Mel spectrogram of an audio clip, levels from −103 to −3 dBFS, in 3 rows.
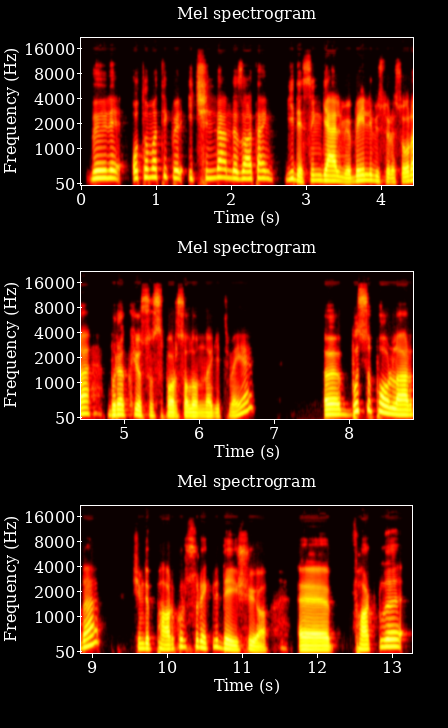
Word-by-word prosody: böyle 205 -1 +1
otomatik 225 +4 -4
ve 200 -2 -1
içinden 205 +2 -4
de 195 - +2
zaten 190 0 -3 0.2
gidesin 145 - -3
gelmiyor. 125 -8 +2
Belli 145 +1 0
bir - - -3
süre 105 -3 -7
sonra 150 +10 +1 0.2
bırakıyorsun 130 -3 0
spor 100 0 +1
salonuna 95 0 0
gitmeyi. 105 - -6 1.0
Eee, 140 +1 +7
bu 135 - +1
sporlarda, 195 - +3 0.4
şimdi, 135 0 -2
parkur 130 +7 -1
sürekli 175 -1 -3
değişiyor. 110 -4 +1 0.4
Eee, 110 0 +6 0.3
farklı 175 +10 +1
140 Hz, 115 wpm, -23 LUFS, 115-195 Hz, 1.0 s, Eee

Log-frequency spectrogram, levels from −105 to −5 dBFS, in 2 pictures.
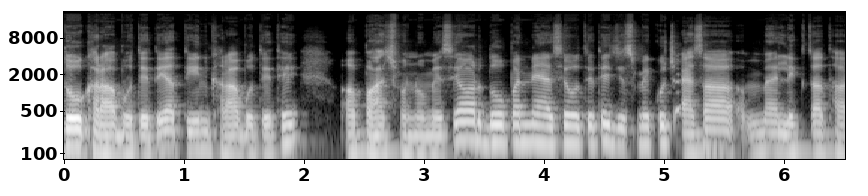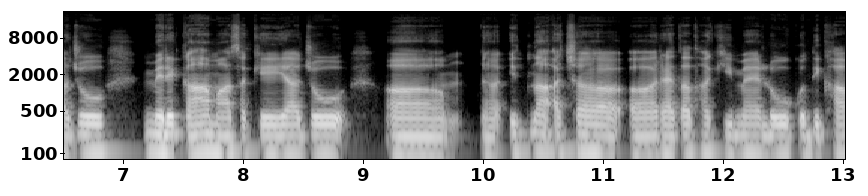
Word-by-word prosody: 2 130 0 +13
खराब 100 -3 +3
होते 100 0 +2
थे 115 - 0
या 125 - +4
3 115 0 -1
खराब 100 -2 0
होते 100 0 0
थे 150 +1 +3
अ, 105 -7 -8
5 100 0 +2
पन्नों 100 -1 -1
में 95 0 0
से। 130 +12 -2
और 170 -1 +4
2 150 0 +5
पन्ने 150 0 +2
ऐसे 140 +1 +2
होते 145 0 +2
थे 155 - +5
जिसमें 140 0 -2
कुछ 145 +1 -2
ऐसा 110 +4 0 0.3
मैं 110 +2 -3
लिखता 110 +1 -1
था 100 -1 -1
जो 105 -1 +3 0.3
मेरे 105 -1 +4
काम 105 0 +1
आ 100 - +1
सके 100 0 -1
या 100 0 +1
जो 100 - +3 0.5
अ, 95 -1 0 0.5
इतना 110 +1 -3
अच्छा 105 +1 -3 0.3
अ, 95 +1 -3
रहता 100 +1 -1
था 105 - -3
कि 100 -1 -6
मैं 100 0 -3
लोगों 100 0 0
को 100 - -3
दिखा 100 0 -3
105 Hz, 205 wpm, -23 LUFS, 100-115 Hz, 0.5 s, 2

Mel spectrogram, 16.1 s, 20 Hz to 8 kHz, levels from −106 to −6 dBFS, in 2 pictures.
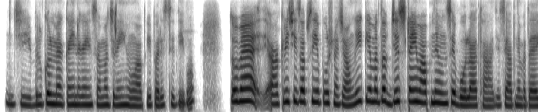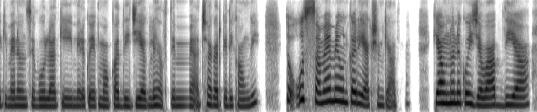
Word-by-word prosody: जी, 235 -2 -6
बिल्कुल, 235 +4 +1
मैं 240 -1 0
कहीं 230 0 -2
न 230 - 0
कहीं 230 0 -1
समझ 225 -1 -4
रही 220 0 -1
हूँ 205 -3 -1
आपकी 195 +3 -5
परिस्थिति 220 +5 -5
को। 310 +3 -6 0.5
तो 310 - +4
मैं 320 -2 +3
आखिरी 250 +5 0
चीज़ 310 0 +2
आपसे 300 +1 +1
ये 300 - +2
पूछना 275 -3 -2
चाहूँगी 230 +6 -1
कि 325 -1 -1
मतलब 310 -1 +3
जिस 310 +4 +3
टाइम 310 -1 +4
आपने 280 0 +2
उनसे 275 +1 +3
बोला 210 -3 +1
था, 185 -3 -8
जैसे 210 +2 -6
आपने 210 +2 -4
बताया 200 -1 -2
कि, 210 +2 -9
"मैंने 200 0 -3
उनसे 200 0 -4
बोला 195 0 -1
कि 200 0 -6
मेरे 195 +1 -4
को - - -5
एक 195 +1 -5
मौका 195 0 -3
दीजिए। 195 +1 -2
अगले 200 +3 -2
हफ़्ते 200 0 -6
में, 200 0 -6
मैं 195 - -3
अच्छा 230 +2 -3
करके 205 0 -2
दिखाऊँगी।" 195 +6 -5 0.4
तो - - +1
उस 365 0 +4
समय 295 +1 +4
में 325 +1 +5
उनका 295 -2 +4
रिएक्शन 225 -4 0
क्या 195 - -7
था? 255 - -22 0.4
क्या 275 0 +7
उन्होंने 275 0 +5
कोई 265 -1 +3
जवाब 210 +1 +1
दिया 225 0 +1
225 Hz, 225 wpm, -18 LUFS, 200-275 Hz, 0.5 s, क्या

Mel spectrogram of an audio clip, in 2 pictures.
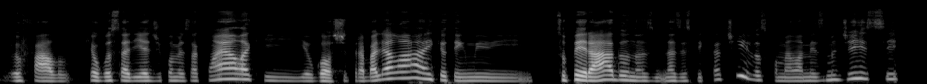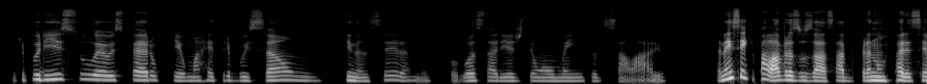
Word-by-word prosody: eu 170 - -2
falo 155 -2 -2
que 190 - -13
eu 180 - 0
gostaria 175 -1 -2
de 165 0 -15
conversar 175 -1 -9
com 200 - -10
ela, 240 0 +4
que 170 -6 -14
eu 160 -1 -8
gosto 160 -1 -1
de 165 - -18
trabalhar 180 +9 +1
lá, 290 -2 +1
e 235 - -2
que 215 - -7
eu 195 - -1
tenho 170 -2 -7
me 160 -3 -9 0.3
superado 200 +1 +5
nas 170 -2 -6
m 160 - -14
nas 170 -1 -8
expectativas, 215 - -8
como 165 -2 -14
ela 160 0 -7
mesmo 175 +5 -8
disse. 245 +1 -7 0.4
E - - -24
que - - -15
por 225 0 0
isso, 230 0 -1
eu 205 -2 +2
espero 200 0 -1
o - - -19
que, 175 - -7
uma 175 +1 -9
retribuição 180 0 -7 0.3
financeira? 180 +1 -6
Do 175 - -18
tipo, - - -29
eu - - -18
gostaria 170 -1 -7
de 160 0 -19
ter 170 - -14
um 165 - -9
aumento 160 0 -10
de 155 - -25
salário. - - -14 0.5
Eu 160 - -9
nem 270 +6 +12
sei 320 0 +7
que - - -21
palavras 200 -4 +7
usar, 170 -2 +2
sabe, 165 -1 -4
pra 180 -1 +1
não 185 -1 +8
parecer 185 0 +2
180 Hz, 195 wpm, -25 LUFS, 165-205 Hz, 0.5 s, nem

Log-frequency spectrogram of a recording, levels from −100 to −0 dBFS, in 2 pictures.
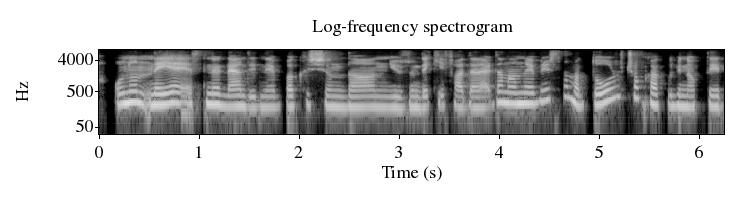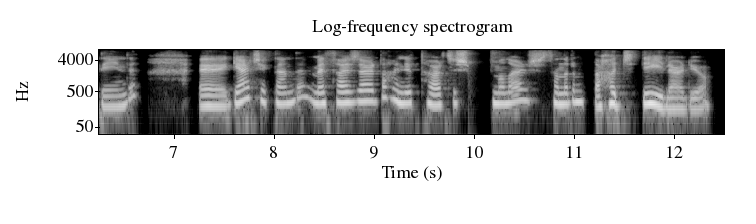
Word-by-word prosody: onun 235 0 +1
neye 230 +3 +6
sinirlendiğini 195 -4 -1
bakışından, 190 -1 0
yüzündeki 180 +1 -4
ifadelerden 190 +6 -2
anlayabilirsin. 240 +8 -1
Ama 220 -10 -3
doğru, 265 +10 0
çok 335 -6 -4
haklı 210 -2 -3
bir 195 - -2
noktaya 190 0 -3
değindin. 190 - -4 0.6
Eee, 195 0 +6
gerçekten 255 -1 +2
de - - -7
mesajlarda 255 +6 +1
hani 245 -4 +1
tartışmalar 235 +4 +1
sanırım 265 -2 -1
daha 210 +3 +2
ciddi 230 - -1
ilerliyor. 170 -3 +2
220 Hz, 115 wpm, -24 LUFS, 190-245 Hz, 0.6 s, neye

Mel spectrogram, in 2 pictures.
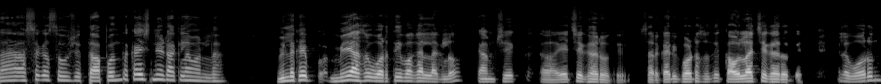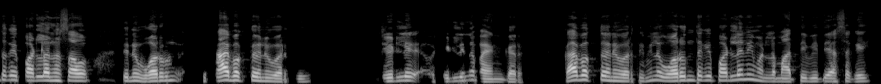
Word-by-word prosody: असं 190 +4 -3
कसं 205 -1 -4
होऊ 190 - -4
शकतं? 175 -1 -3
आपण 195 +5 0
तर 225 - -5
काहीच 235 -1 +1
नाही 230 0 -1
टाकलं 200 -2 -2
म्हणलं. 155 -4 -6 0.5
मी 145 - +1
म्हंटलं 185 +2 +1
मी 175 - 0
असं 180 -2 +5
वरती 160 +2 +1
बघायला 155 -2 +1
लागलो 130 +2 -3
की 180 -8 -11
आमचे 130 +2 -4
एक 140 - -8 0.2
अ, - - -9
ह्याचे 120 +7 -1
घर 120 -3 0
होते. 105 - -5 0.2
सरकारी 115 +2 -2
कॉटर्स 130 +2 0
होते 125 +5 -6
कौलाचे 140 +5 +5
घर 125 -3 +2
होते. 115 - -2 0.2
म्हणल 145 - -10
वरून 175 +9 -1
तर 210 - -3
काही 205 0 0
पडलं 185 0 +4
नसावं. 170 -1 +4 0.4
तिने 170 +1 -1
वरून 160 +4 +3
म्हणे, 190 - -17
"काय 200 - +10
बघतोय 195 -1 +3
म्हणे 155 -2 -2
वरती." 130 -1 -2 0.8
चिडली 165 +5 0 0.2
चिडली 150 +4 -6
ना 205 - -3
भयंकर. 125 -1 -1 0.4
"काय 195 - +7
बघतोय 205 -1 +2
आणि 175 -2 0
वरती." 155 -1 -1
मी 165 - -9
म्हणलं, 195 0 -1
"वरून 190 +4 +4
तर 205 - -1
काही 195 0 -3
पडलं 195 +4 +2
नाही 235 0 -2
म्हंटलं 155 -7 -4
माती-बिती 145 +1 -3
असं 140 +2 -3
काही. 145 +2 -5
165 Hz, 210 wpm, -23 LUFS, 140-190 Hz, 0.8 s, काय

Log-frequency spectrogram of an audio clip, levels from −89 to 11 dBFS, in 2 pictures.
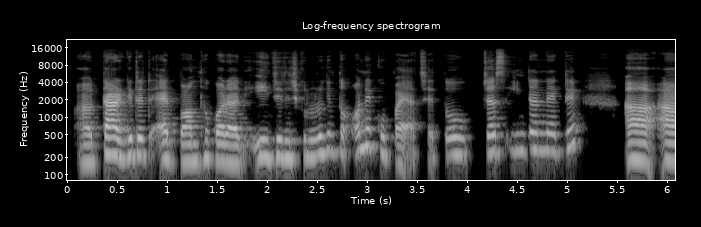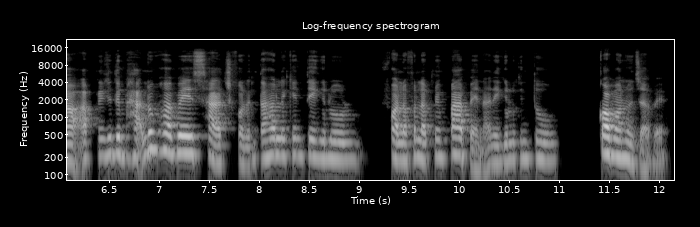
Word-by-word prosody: আ - - -2 0.2
targeted 215 -1 +7 0.2
add 185 - +1
বন্ধ 170 0 0
করার 165 -2 +4 0.2
এই 205 - +1
জিনিসগুলোরও 200 +2 -2
কিন্তু 245 -2 -6
অনেক 310 +4 0
উপায় 220 - -1
আছে। - - -12
তো 215 - -4 0.4
জাস্ট 240 +1 +1
ইন্টারনেটে 265 +1 -3 0.6
আ - - +5 0.3
আ - - +6 0.2
আপনি 190 - -12
যদি 230 0 +2
ভালোভাবে 245 +1 +3 0.2
সার্চ 160 0 +2
করেন, 160 -1 -7
তাহলে 210 +2 0
কিন্তু 210 -1 -9
এগুলোর 190 -2 -3 0.4
ফলাফল 180 +2 0
আপনি 205 +3 -8
পাবেন। 220 -1 +1
আর - - -8
এগুলো 170 +2 -7
কিন্তু 190 0 -8 0.6
কমানো 205 -5 +6
যাবে। - - -8
210 Hz, 160 wpm, -22 LUFS, 185-235 Hz, 0.6 s, targeted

